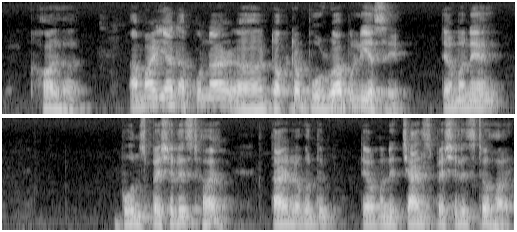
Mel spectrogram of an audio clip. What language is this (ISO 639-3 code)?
asm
